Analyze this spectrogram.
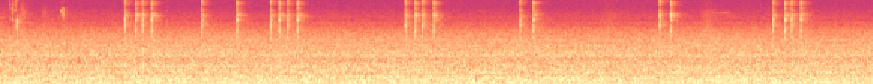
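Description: Light clicking at a computer, in small irregular clusters of two or three sharp clicks every second or so, over a steady low hum.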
